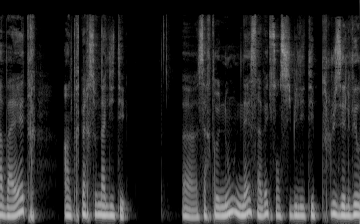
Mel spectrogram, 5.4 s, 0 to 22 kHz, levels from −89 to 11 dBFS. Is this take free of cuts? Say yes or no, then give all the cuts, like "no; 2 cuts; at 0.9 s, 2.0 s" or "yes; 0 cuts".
no; 3 cuts; at 1.2 s, 3.2 s, 4.0 s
